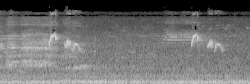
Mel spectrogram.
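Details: Red-whiskered bulbul at a home singing contest: two brief bright whistled phrases, each a sharp high note followed by two quick falling slurs, about two seconds apart, over low background hum.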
